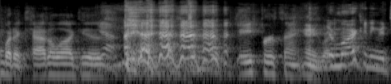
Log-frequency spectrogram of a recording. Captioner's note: laughter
